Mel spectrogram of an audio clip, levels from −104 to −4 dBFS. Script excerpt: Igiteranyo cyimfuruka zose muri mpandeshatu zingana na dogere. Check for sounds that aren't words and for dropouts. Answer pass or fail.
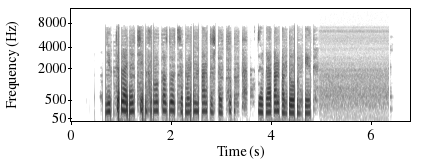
pass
